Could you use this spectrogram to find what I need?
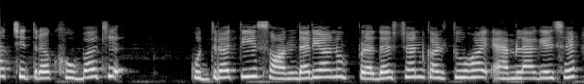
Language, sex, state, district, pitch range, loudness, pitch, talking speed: Gujarati, female, Gujarat, Valsad, 295-340 Hz, -12 LUFS, 320 Hz, 115 wpm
